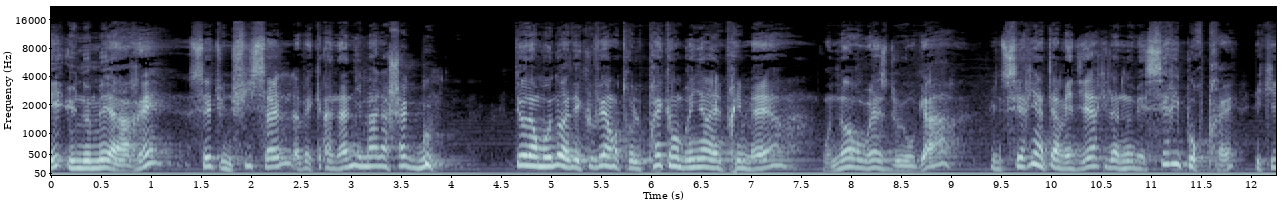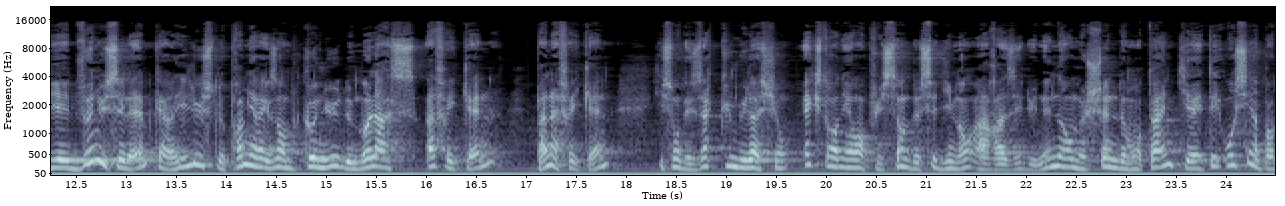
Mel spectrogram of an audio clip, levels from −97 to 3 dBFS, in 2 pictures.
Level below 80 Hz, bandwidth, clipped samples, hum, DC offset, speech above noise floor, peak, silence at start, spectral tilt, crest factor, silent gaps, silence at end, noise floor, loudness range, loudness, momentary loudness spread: -60 dBFS; 15.5 kHz; under 0.1%; none; 4%; 30 dB; -2 dBFS; 0 s; -4.5 dB/octave; 18 dB; none; 0 s; -52 dBFS; 5 LU; -22 LUFS; 10 LU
